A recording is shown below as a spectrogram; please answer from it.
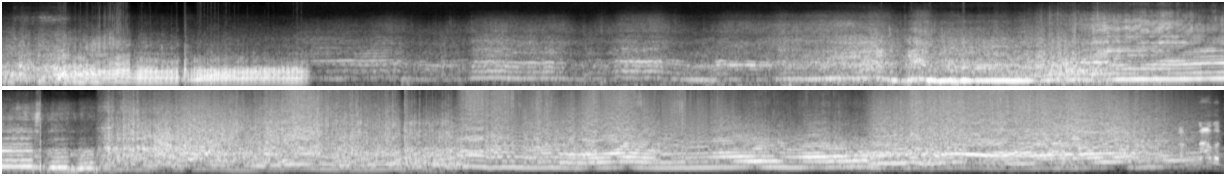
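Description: Rally cars driven hard on gravel stages: engines revving up and dropping back with each gear change as the cars pass. The sound changes abruptly a few times as one car gives way to another, and the second half is louder and noisier.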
